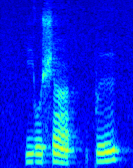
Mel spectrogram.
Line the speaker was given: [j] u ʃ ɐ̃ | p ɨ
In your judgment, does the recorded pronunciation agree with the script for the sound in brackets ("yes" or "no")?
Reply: yes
